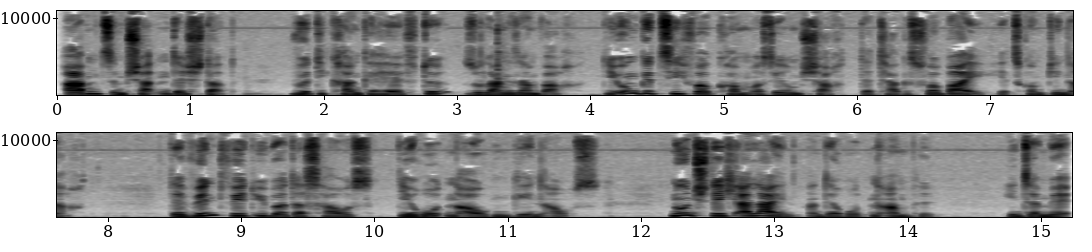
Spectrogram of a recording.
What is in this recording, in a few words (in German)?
Audio Gedicht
